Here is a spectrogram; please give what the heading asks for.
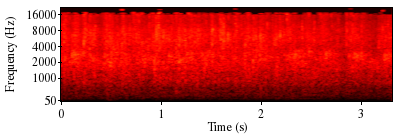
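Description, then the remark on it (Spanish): An audience applauds steadily to give glory to God, a dense wash of many hands clapping at once, sustained and even for the whole stretch with no voices standing out. “¿Cuántos dan gloria a Dios? Dale fuerte aplauso, Señor.”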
